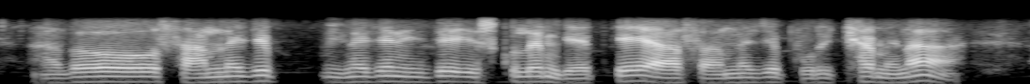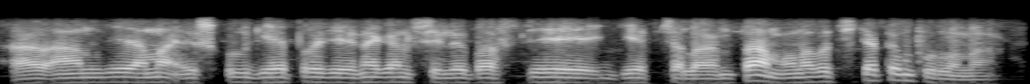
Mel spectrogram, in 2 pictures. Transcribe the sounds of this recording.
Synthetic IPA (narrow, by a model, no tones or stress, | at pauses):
ad̪ɔsamned͡ʒe | ined͡ʒɛnid͡ʒeiskulɛmɡɛp̚keaɾsamned͡ʒɛpuɾikʰːamɛna | aɾamd͡ʒeamaʔiskulɡɛpɾɔd͡ʒɛːnɛɡansilebasd͡ʒeɡɛp̚t͡ʃalant̪amɔnad̪ɔt͡ʃʰi̥kat̪ɛmpuɾɔna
